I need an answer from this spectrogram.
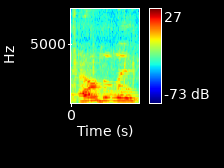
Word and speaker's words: Arborio: I just know this no G no arboro arboro it's this rice I always thought it was called Arbor there's no je there's no Chee I know but that's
